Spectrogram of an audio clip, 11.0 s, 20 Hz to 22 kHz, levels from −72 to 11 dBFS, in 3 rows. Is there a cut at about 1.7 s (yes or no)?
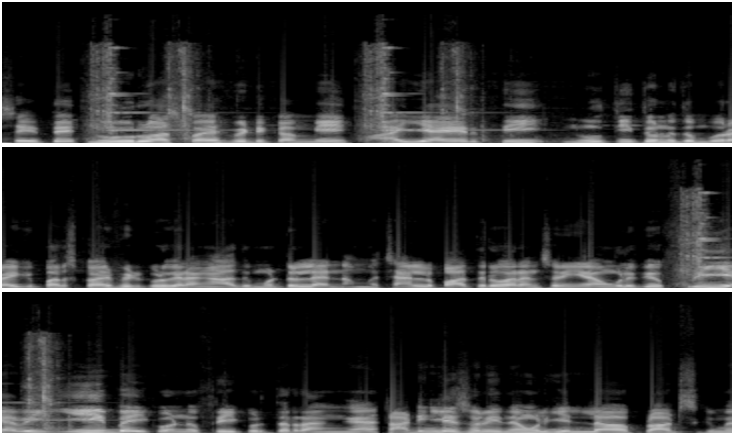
no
